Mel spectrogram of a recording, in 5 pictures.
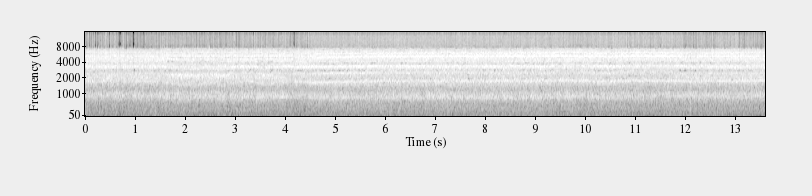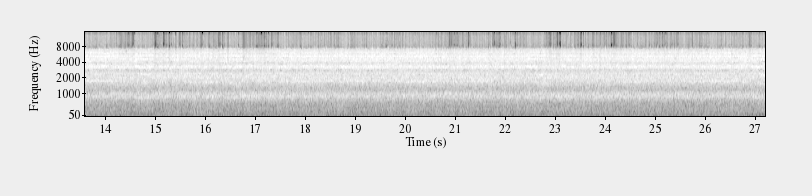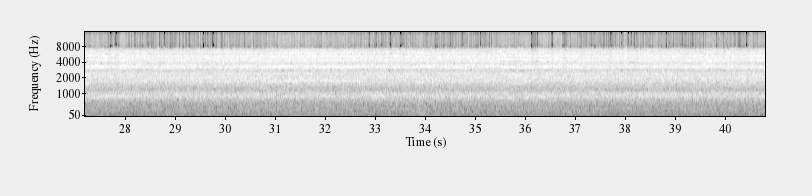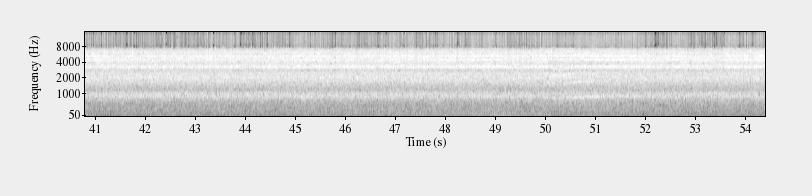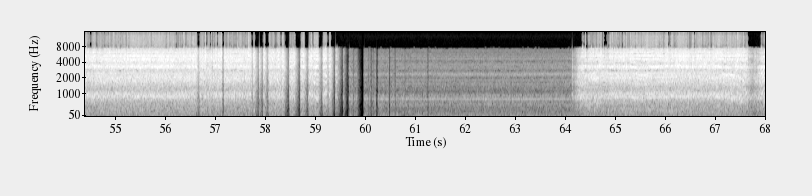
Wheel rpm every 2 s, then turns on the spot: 230, 220, 220, 210, 220, 220, 240, 230, 230, 230, 230, 230, 230, 230, 230, 230, 230, 230, 230, 230, 230, 230, 230, 230, 230, 230, 230, 230, 230, 120, 0, 0, 160, 170.
none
